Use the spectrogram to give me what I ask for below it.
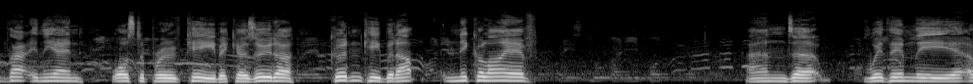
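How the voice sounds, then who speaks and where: A man commentating on a cross-country ski race, measured and full of fillers, rising in energy near the finish. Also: a little high, dark tone. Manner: measured, hesitant with frequent fillers, builds at the finish. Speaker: sports commentator.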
